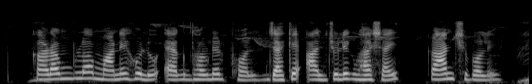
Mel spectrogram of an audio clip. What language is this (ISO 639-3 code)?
ben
